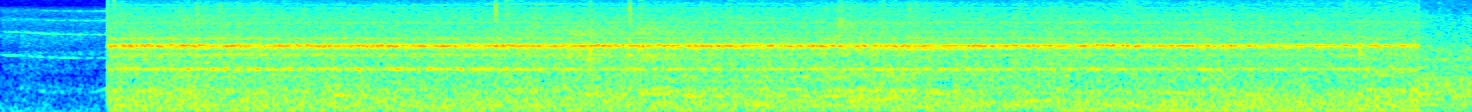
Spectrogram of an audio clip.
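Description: Dubai Metro train running at the UAE Exchange end of the line, a steady loud rumble with a high sustained tonal whine holding throughout, close and continuous with no talk.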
